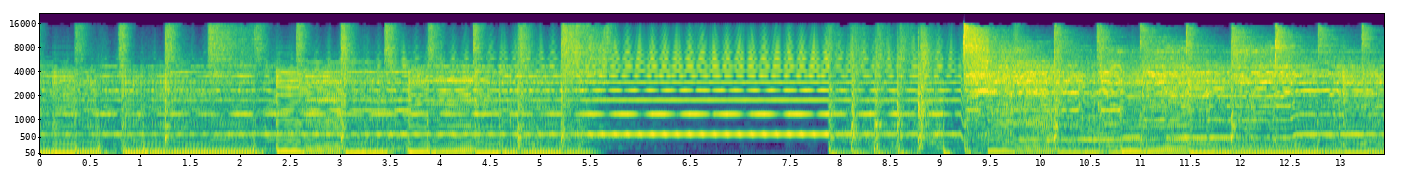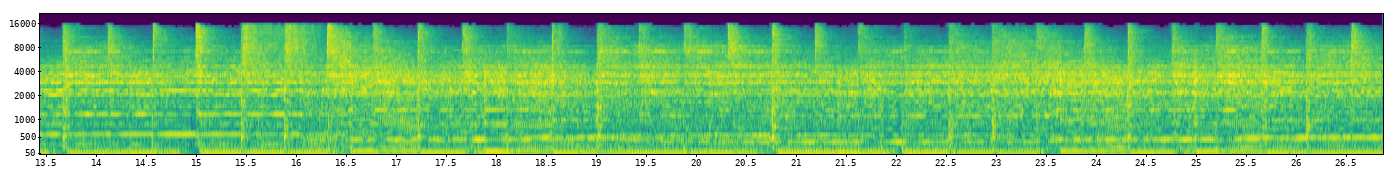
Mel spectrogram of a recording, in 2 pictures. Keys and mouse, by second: 2.6 w, 7.1-17.5 middle drag, 17.5 k, 20.0-21.9 drag, 20.8 k.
